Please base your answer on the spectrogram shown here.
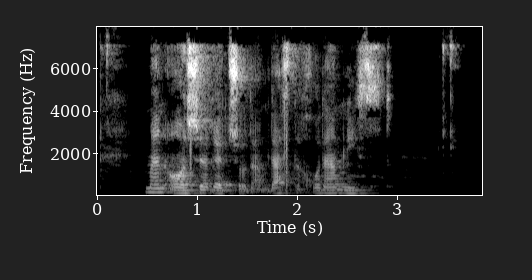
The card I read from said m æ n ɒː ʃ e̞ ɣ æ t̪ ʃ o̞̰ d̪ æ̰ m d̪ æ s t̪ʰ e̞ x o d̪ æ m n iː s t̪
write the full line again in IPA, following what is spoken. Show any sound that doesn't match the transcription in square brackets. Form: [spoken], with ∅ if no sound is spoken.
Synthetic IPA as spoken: m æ n ɒː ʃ e̞ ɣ [e] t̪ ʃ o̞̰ d̪ æ̰ m d̪ æ s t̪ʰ e̞ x o d̪ æ m n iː s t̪

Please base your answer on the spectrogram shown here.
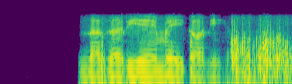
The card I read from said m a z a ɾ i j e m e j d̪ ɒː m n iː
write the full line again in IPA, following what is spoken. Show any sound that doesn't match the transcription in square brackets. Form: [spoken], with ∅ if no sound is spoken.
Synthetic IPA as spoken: [n] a z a ɾ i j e m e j d̪ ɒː [∅] n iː

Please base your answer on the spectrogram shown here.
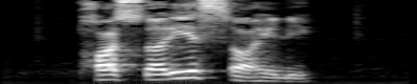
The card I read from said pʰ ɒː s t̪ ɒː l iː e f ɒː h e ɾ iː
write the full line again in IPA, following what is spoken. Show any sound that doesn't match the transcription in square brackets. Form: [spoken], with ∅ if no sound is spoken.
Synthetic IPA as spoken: pʰ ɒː s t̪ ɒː [ɾ] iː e [s] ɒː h e [l] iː

